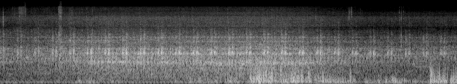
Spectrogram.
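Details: Mercedes W209 CLK 270 2.7 CDI diesel at idle after near-overhaul (rings, bearings, cylinders honed), quieter at first, knocking after 3000 km: sharp regular tick about three a second above the clatter; internal knock.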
